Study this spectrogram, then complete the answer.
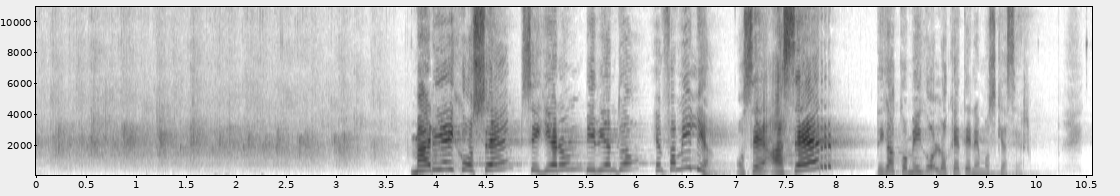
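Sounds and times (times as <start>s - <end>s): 
audience applause: 0.0s - 3.7s
speech: 3.8s - 10.0s.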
